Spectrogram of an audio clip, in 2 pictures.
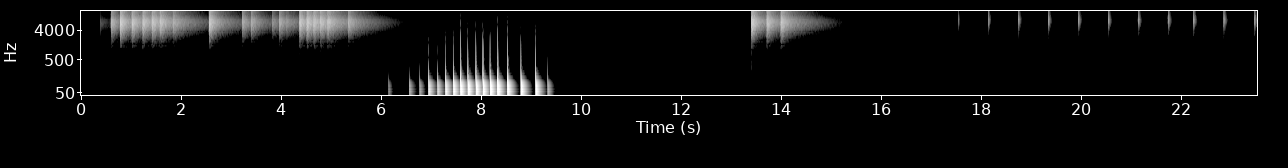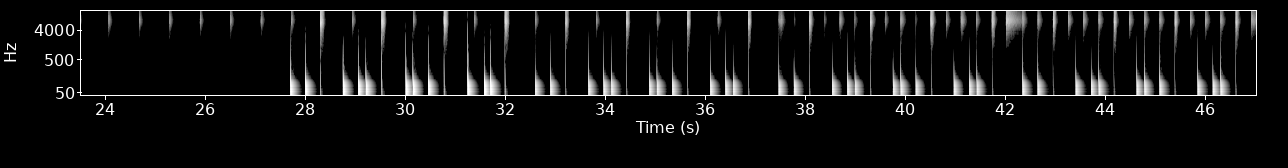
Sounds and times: Drum machine: 0.4s - 9.4s, 27.7s - 47.0s.

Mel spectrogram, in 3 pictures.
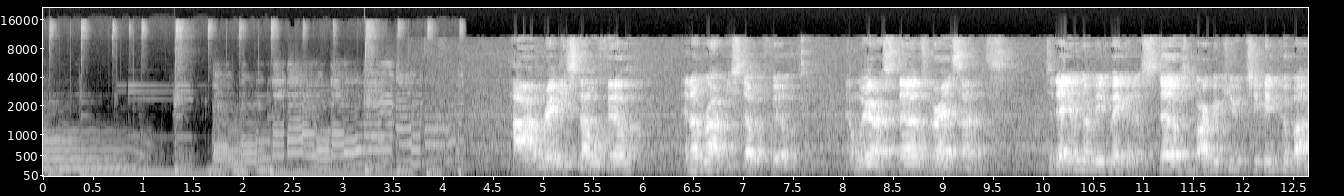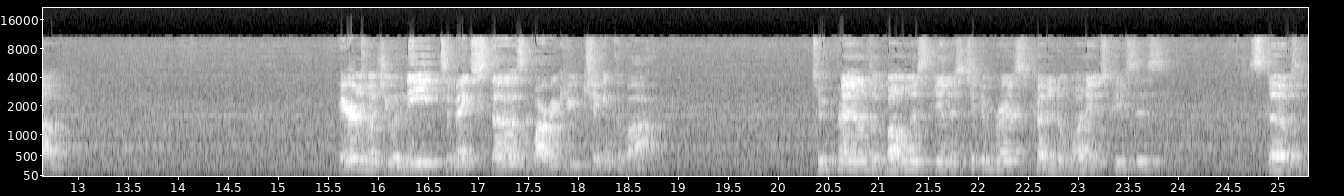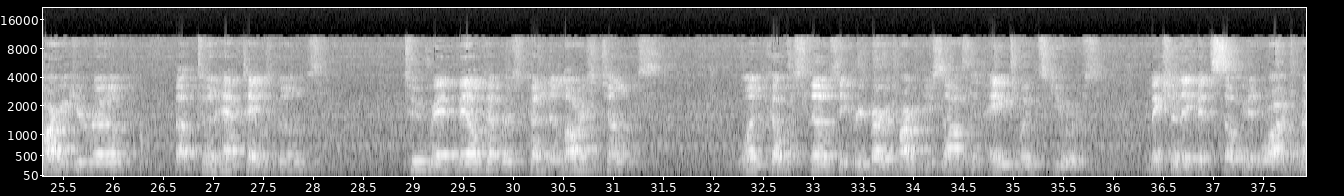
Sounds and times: Speech: 4.7s - 12.9s, 15.6s - 18.9s, 20.3s - 24.0s, 24.7s - 28.2s, 28.9s - 31.6s, 32.2s - 37.9s.

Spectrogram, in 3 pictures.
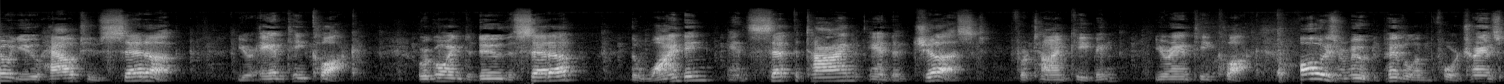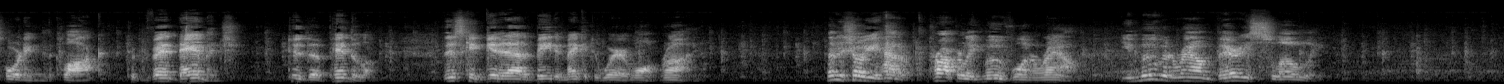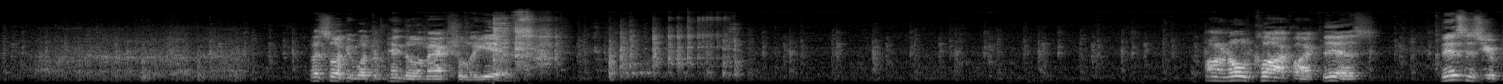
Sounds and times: Speech: 0.0s - 1.8s, 2.4s - 18.8s, 19.5s - 22.1s, 23.3s - 28.3s, 33.2s - 35.4s, 42.1s - 43.9s, 44.5s - 45.1s.

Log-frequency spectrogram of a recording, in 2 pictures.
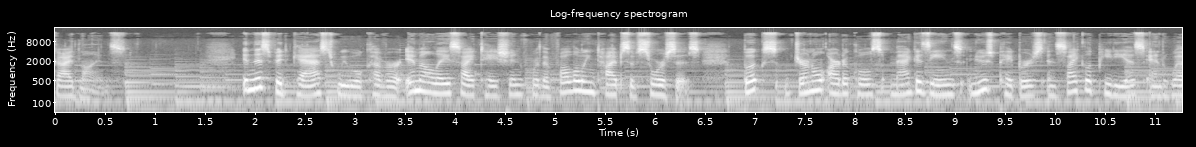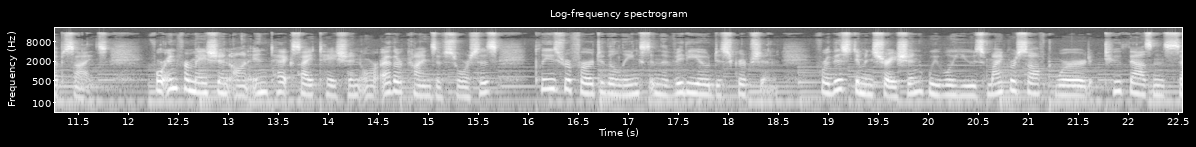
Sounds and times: Speech: 0.0s - 0.7s, 1.9s - 22.5s
Music: 0.0s - 22.5s.

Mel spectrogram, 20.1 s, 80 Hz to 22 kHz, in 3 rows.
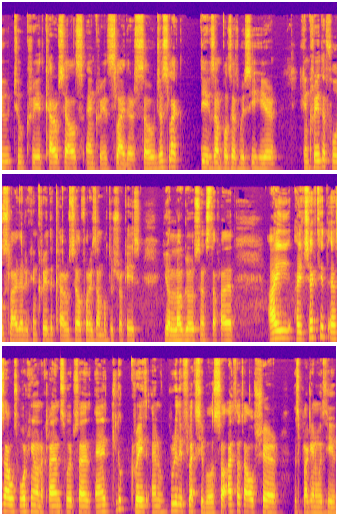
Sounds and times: Speech: 0.0s - 11.4s, 12.0s - 20.0s.

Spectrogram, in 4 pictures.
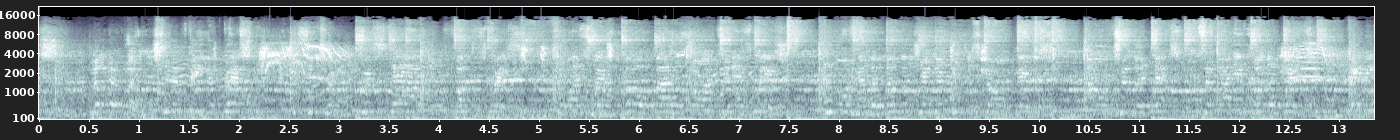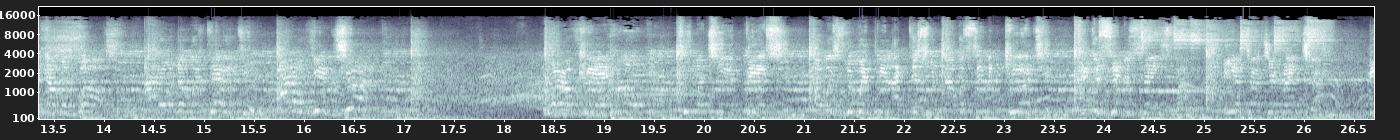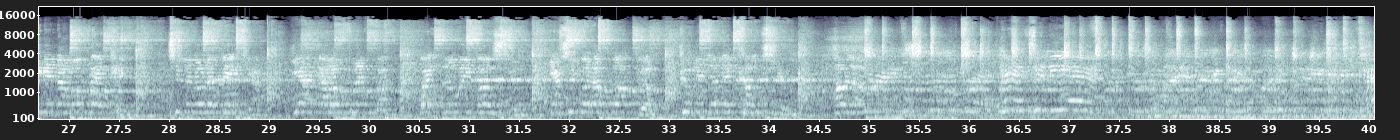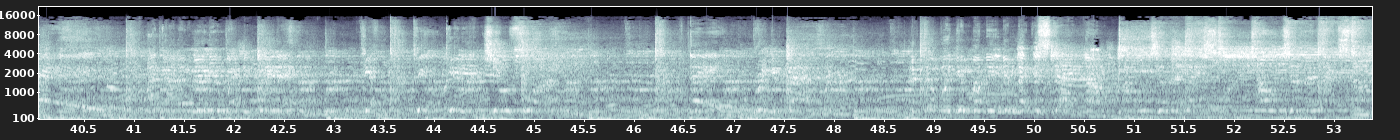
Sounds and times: Music: 0.0s - 53.3s
Singing: 0.0s - 53.3s.

